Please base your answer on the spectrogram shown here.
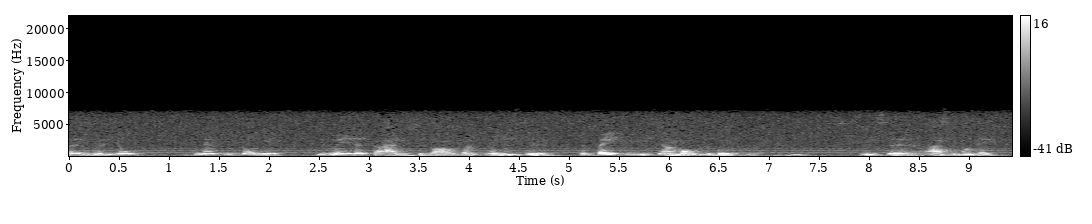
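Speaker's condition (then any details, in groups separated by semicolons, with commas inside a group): No condition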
